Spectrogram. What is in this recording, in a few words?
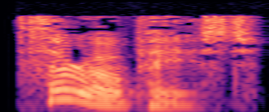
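"thoroughpaced", British English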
